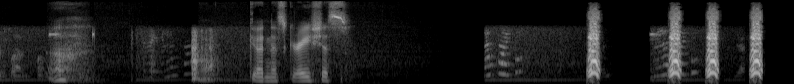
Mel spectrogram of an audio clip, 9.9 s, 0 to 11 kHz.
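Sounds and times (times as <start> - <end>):
speech: 3.2 - 4.4
dogs barking: 7.4 - 7.6, 8.4 - 9.9
dogs whining and yelping: 7.4 - 7.6, 8.4 - 9.6.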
